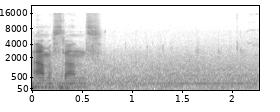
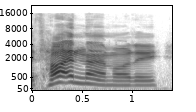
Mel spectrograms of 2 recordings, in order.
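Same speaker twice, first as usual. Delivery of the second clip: exasperated shout; 3 semitones higher, 8 dB louder than usual. Acted. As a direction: complain loudly at the nagging. Pushing back at nagging parent.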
